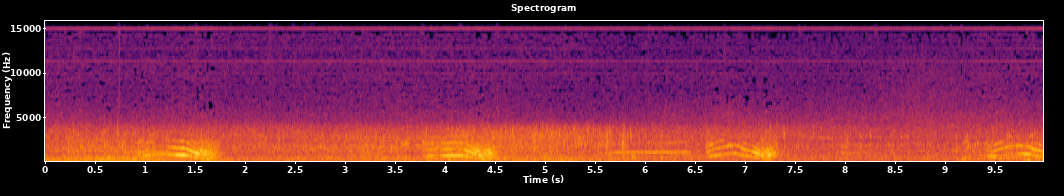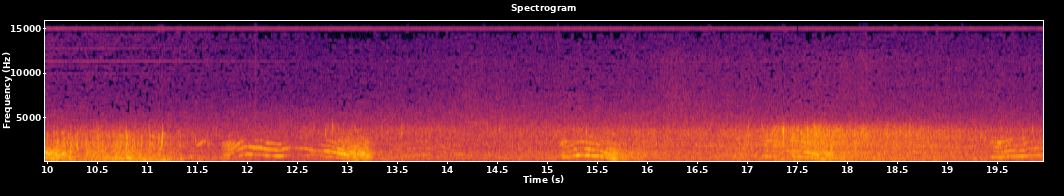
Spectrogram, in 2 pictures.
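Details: Whale calls, fainter and partly masked by a steady low rumble and hiss, heard as repeated thin sliding whistles that bend up and down, roughly every two to three seconds.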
